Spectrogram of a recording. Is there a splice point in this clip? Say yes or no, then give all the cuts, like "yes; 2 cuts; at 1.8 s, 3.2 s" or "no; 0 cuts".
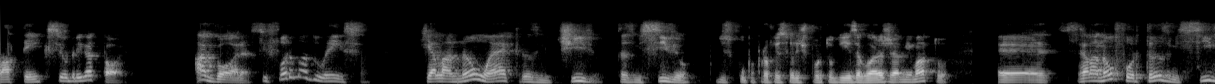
no; 0 cuts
